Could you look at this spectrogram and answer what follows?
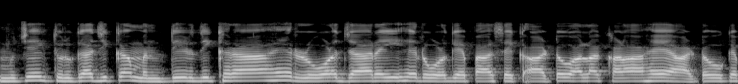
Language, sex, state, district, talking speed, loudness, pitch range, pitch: Hindi, male, Uttar Pradesh, Jyotiba Phule Nagar, 195 wpm, -15 LUFS, 150-165 Hz, 155 Hz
